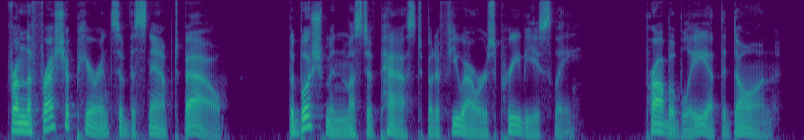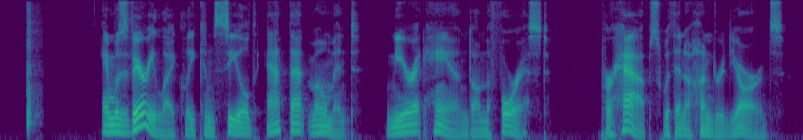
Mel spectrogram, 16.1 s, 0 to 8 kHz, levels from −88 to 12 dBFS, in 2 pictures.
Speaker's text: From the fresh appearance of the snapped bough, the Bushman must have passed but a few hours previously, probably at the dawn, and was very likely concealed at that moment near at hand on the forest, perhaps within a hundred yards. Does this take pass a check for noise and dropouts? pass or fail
fail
